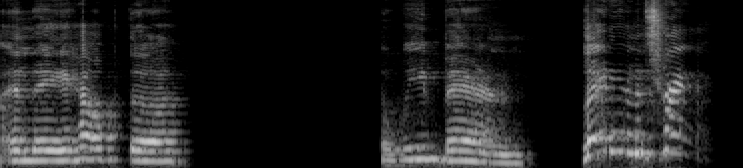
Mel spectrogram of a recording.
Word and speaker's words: bairn: Maybe we're saying it wrong. Say, you wee bairn, so cute.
